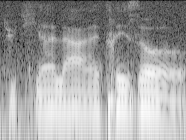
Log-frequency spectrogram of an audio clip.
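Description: A sly old devil, as a male storyteller puts him on, confides his schemes slowly and deliberately. His voice is close to the reader's own, with a knowing edge. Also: mid-range voice, warm tone, slight background noise, voice pushed down, close to an everyday voice, low-quality recording. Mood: scheming.

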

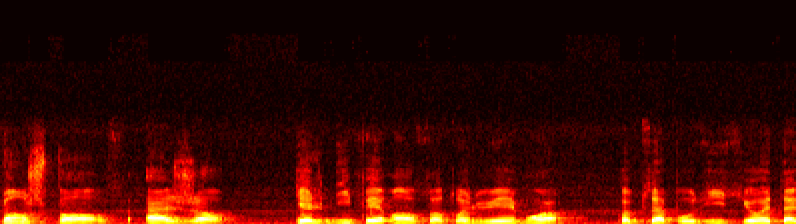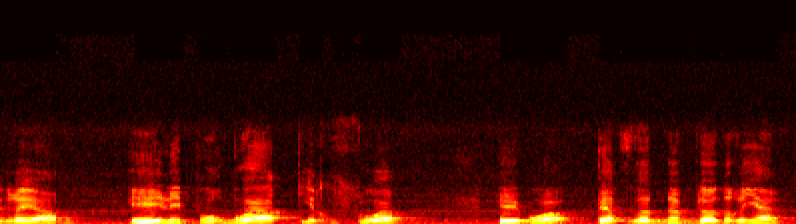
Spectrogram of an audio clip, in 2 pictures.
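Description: A man voicing a sulky young shop boy who pleads and complains in a high, whining voice. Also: lively intonation, very slow, a little mellow, full character voice. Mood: self-pitying. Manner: whiny, complaining, rising pitch.

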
